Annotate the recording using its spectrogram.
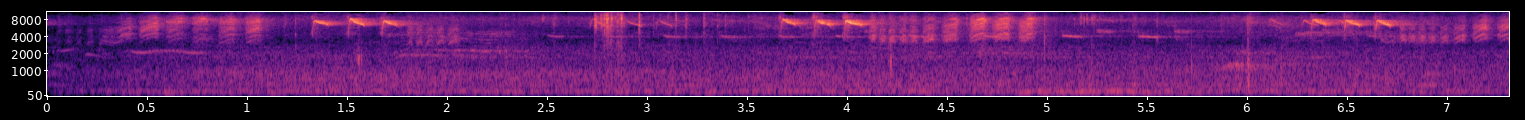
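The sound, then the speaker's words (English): High, thin calls of little blue tits repeat in short bursts of three or four quick notes, in England, over a steady buzzing insect-like background hum; no one speaks. “And that's some little blue tits.”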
